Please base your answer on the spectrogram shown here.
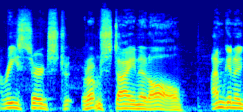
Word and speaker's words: Rammstein: don't want to be that guy that calls the band Ramstein. I just think, why don't you just become that person that calls it die ant word? I can't do it. I have to pronounce things phonetically in the way that they're supposed to be pronounced. I just can't do that. I can't go out like that. So, we're going to be saying Rummstein.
